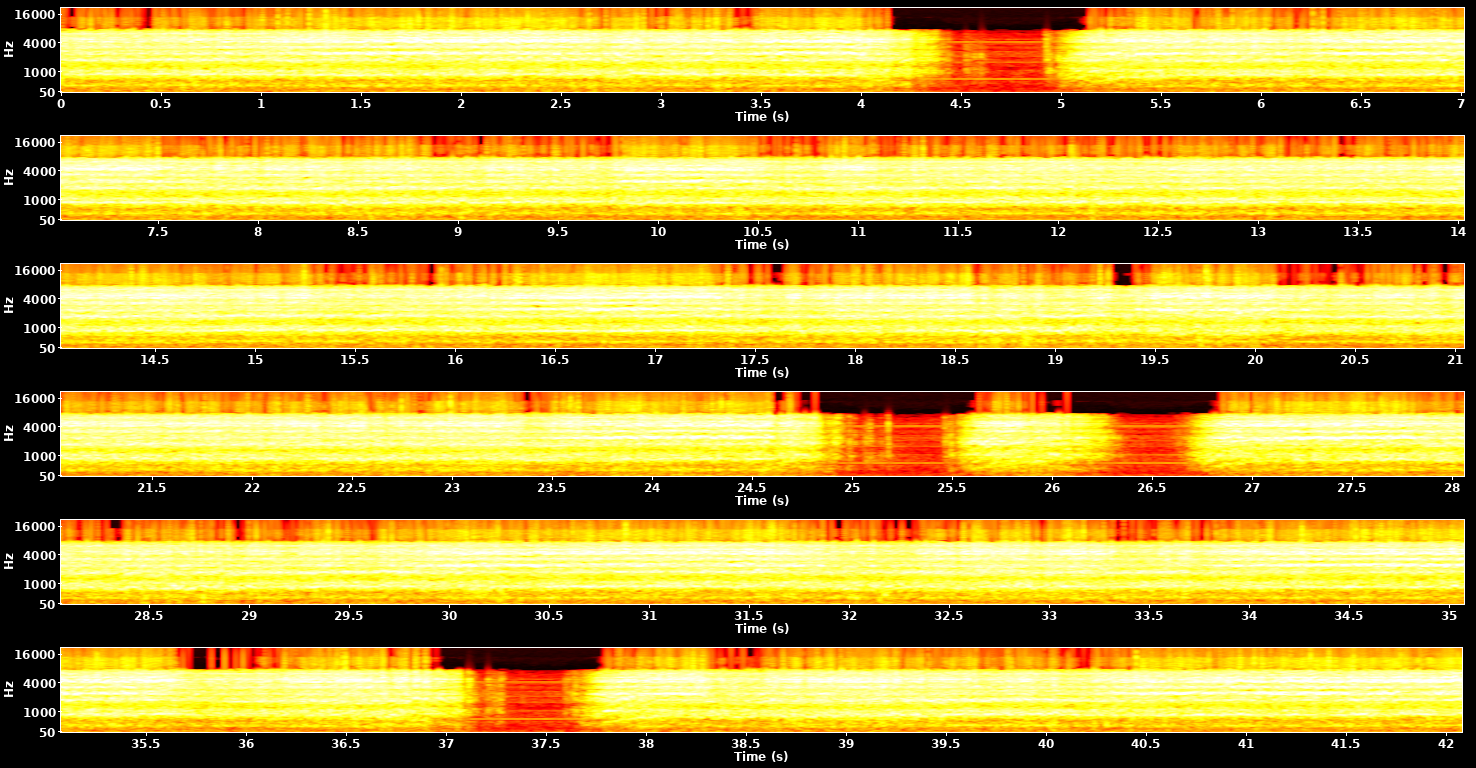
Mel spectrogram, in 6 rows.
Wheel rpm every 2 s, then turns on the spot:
230, 220, 90, 220, 220, 220, 230, 220, 220, 220, 210, 210, 120, 110, 210, 220, 210, 220, 110, 180, 220.
none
